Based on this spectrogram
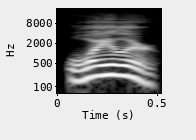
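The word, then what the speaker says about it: Euler: interfaces considering using get uler method which return you angles. Um, oiler oiler oiler angles. Sorry guys, I'm gonna keep doing that. Oiler. They should just spell it Oiler.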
